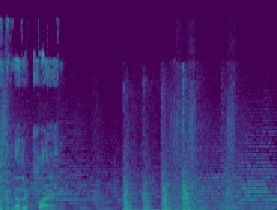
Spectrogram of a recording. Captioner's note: knocking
